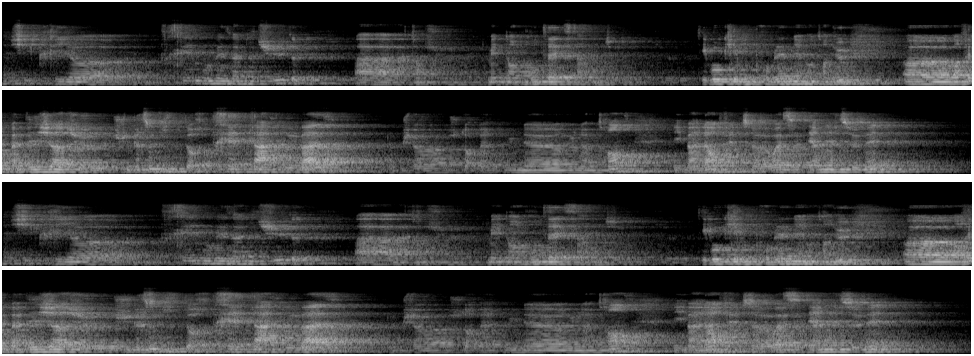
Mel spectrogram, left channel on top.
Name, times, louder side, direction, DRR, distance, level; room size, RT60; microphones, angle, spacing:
voice 1, 0.0-6.2 6.6-13.1 13.5-18.4, equal, 20° left, -2 dB, 4.0 m, -27 dB
25.0 x 14.5 x 9.3 m, 2.7 s
head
